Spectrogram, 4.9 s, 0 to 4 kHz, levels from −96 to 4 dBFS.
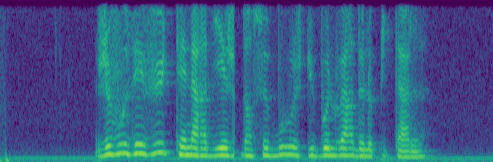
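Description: A speech clip carried over a call path whose G.711 A-law coding, fitting a 64 kbps narrowband stream, leaves nothing above 4 kHz. At 2.34 s a stretch of queued audio was dropped, a skip ahead of around 0.7 s. Playback jumps straight across with no fill, so that portion of speech is simply gone and the two sides butt together. From 2.46 to 3.48 s the buffer, still holding excess audio, ran a jitter buffer speed-up at 111%, snipping out pitch-period slices totalling about a tenth of a second. The speech sounds hurried there, though its pitch stays unchanged.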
